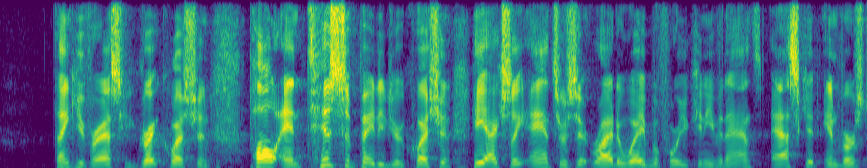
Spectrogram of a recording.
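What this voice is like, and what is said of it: Usual voice. Nothing is said of it.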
